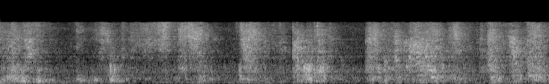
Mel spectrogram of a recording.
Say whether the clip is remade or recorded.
remade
